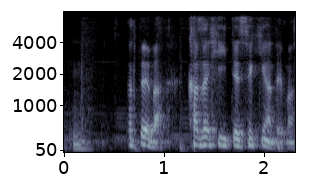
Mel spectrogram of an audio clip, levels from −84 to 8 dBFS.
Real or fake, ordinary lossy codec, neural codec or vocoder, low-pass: real; none; none; 7.2 kHz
